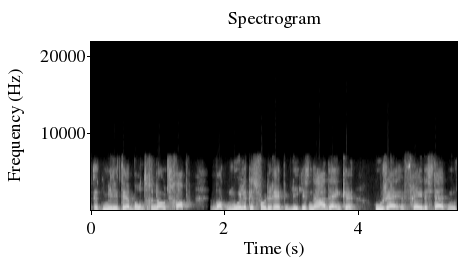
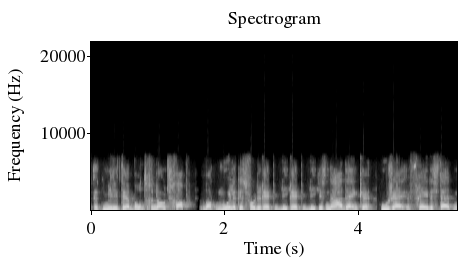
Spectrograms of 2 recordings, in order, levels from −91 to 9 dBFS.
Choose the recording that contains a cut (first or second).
second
